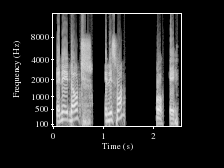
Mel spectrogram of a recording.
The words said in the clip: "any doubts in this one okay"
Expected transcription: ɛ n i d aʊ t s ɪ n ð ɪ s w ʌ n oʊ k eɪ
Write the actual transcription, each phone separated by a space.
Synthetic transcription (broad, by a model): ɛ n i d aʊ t ɪ n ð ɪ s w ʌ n oʊ k eɪ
